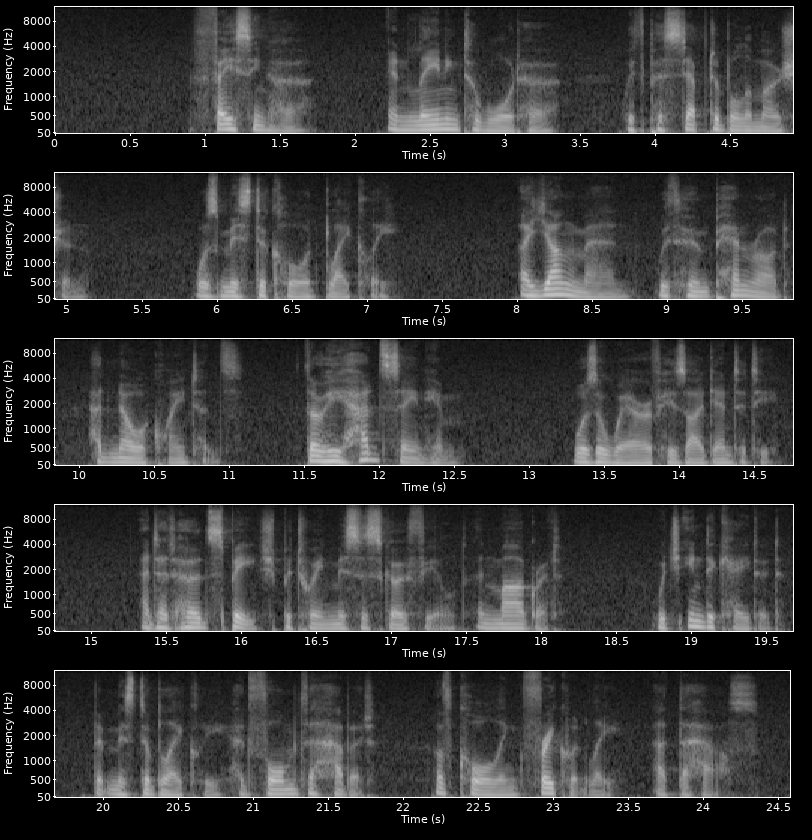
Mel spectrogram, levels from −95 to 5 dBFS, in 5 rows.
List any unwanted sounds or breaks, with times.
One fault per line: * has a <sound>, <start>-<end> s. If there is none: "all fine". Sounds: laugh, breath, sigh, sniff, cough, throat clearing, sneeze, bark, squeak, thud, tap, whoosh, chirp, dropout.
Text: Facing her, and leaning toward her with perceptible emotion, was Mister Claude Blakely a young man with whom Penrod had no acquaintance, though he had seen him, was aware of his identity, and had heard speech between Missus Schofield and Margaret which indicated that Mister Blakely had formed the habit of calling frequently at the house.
all fine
